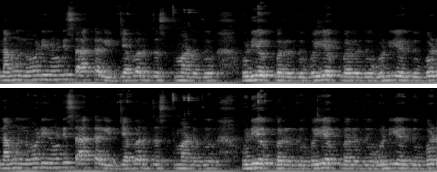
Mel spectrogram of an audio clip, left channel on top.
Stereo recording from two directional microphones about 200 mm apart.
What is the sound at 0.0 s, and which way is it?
A woman's voice, 15° left (ahead or behind).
